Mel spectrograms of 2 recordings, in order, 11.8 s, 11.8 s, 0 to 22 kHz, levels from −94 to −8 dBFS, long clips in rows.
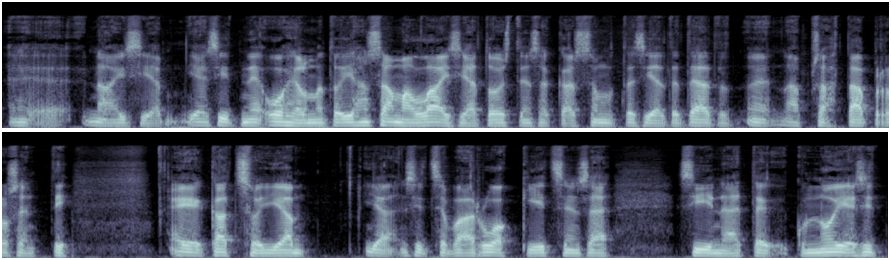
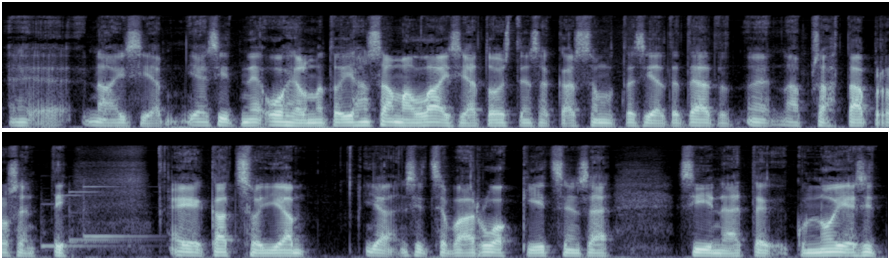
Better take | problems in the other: first | phone ringing; faint; at 6 s; peak 15 dB below the speech

